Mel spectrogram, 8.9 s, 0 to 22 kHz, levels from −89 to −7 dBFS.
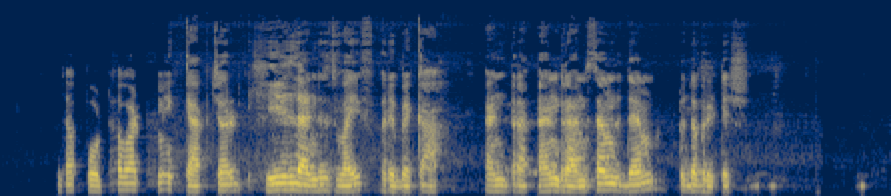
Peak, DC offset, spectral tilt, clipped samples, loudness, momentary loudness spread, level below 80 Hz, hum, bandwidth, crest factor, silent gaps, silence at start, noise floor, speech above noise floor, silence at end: -4 dBFS; under 0.1%; -5 dB/octave; under 0.1%; -23 LUFS; 11 LU; -66 dBFS; none; 15.5 kHz; 20 dB; none; 0.6 s; -79 dBFS; 56 dB; 0.25 s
